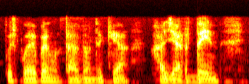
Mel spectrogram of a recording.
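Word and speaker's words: הירדן: El río Jordán en hebreo se dice Ha-Yarden. Ha-Yarden. Yarden. O sea, el río Jordán. ¿Sí? Así se llama, Ha-Yarden. Entonces, usted estando allá, pues puede preguntar dónde queda Ha-Yarden, y le van a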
